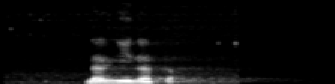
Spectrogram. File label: "naginata", Japanese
